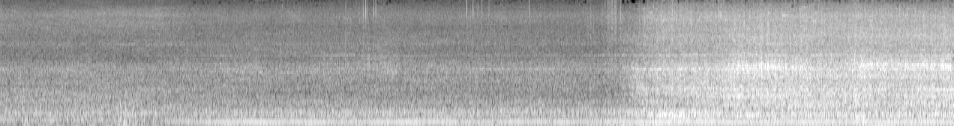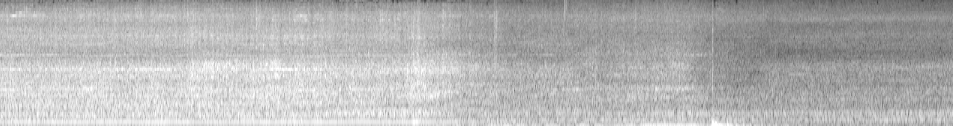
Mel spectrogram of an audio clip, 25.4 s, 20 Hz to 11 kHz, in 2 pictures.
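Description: Massey Ferguson 6480 tractor's diesel engine running steadily under load while its Lely Terra 600-45 power harrow works peat soil. For much of the middle the harrow's noise is far louder, then it drops back to the steady engine drone. A single sharp knock comes near the end.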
